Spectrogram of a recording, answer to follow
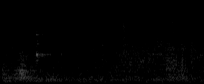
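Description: Near silence: room tone with a sharp faint click near the start and a few faint ticks later.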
